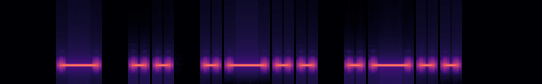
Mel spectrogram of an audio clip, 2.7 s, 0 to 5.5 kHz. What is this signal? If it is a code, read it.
Morse code, heard as a keyed tone, about 20 wpm, 600 Hz. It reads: TILL
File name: CW / Practice / 500MostCommonEnglishWords20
